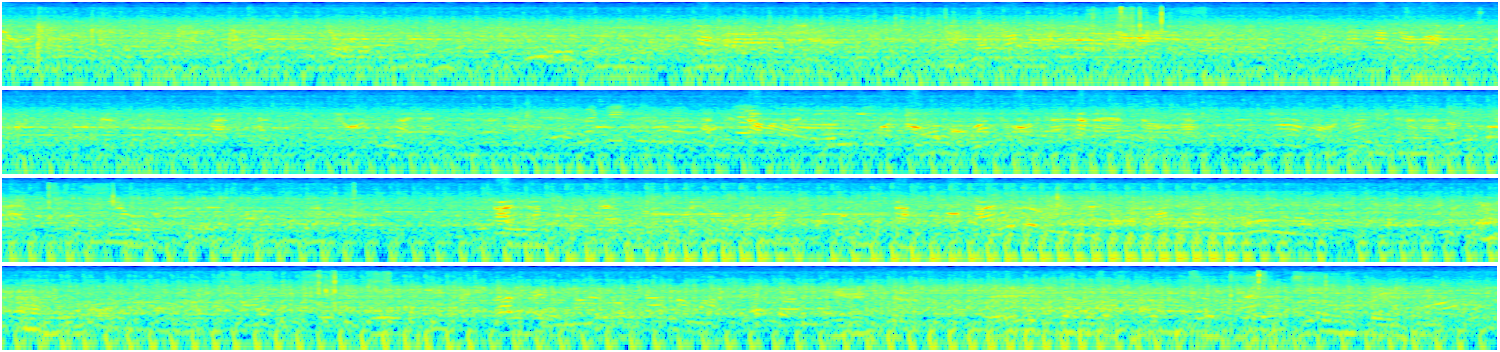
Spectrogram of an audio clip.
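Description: A crowd of people chatters along the street.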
